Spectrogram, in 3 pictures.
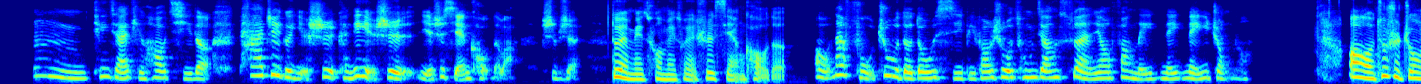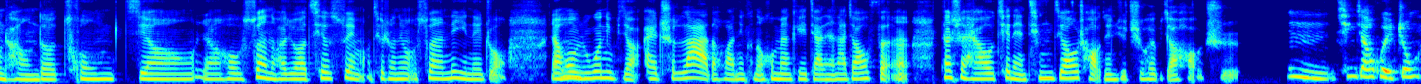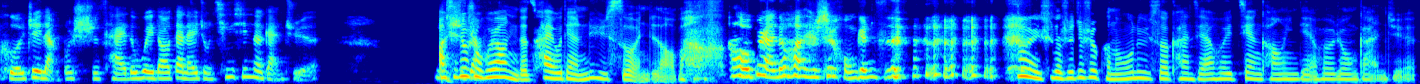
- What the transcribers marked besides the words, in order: chuckle; laughing while speaking: "哦，不然的话也是红根子"; laugh
- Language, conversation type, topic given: Chinese, podcast, 小时候哪道菜最能让你安心？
